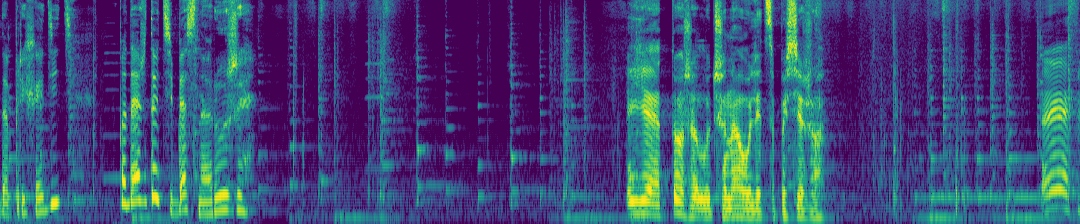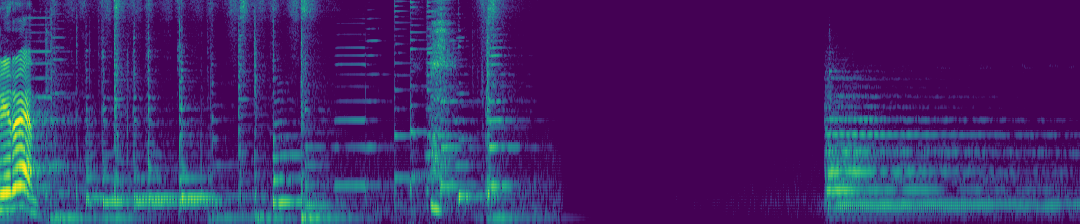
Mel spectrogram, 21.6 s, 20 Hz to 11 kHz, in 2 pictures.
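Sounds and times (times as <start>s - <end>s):
speech: 0.0s - 3.0s, 6.3s - 8.4s, 10.4s - 11.3s
church bells pealing: 19.1s - 21.6s.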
